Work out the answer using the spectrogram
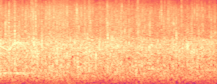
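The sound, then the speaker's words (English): Steady audience applause at a Go Cincinnati talk, a dense, even wash of clapping that fills the whole clip at moderate volume with no voices rising above it. “Little cheap applause. That was easy.”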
